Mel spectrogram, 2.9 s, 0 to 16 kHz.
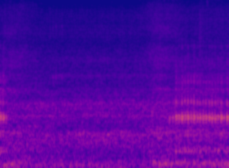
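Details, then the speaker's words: Broan-Nutone bathroom exhaust fan model 684-D/2684F-A, tested off its bracket after cleaning: rough fluttering, uneven drone from the motor, likely play worn into the shaft; motor to be replaced. "oh yeah making noise even off the bracket quiet noisy"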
